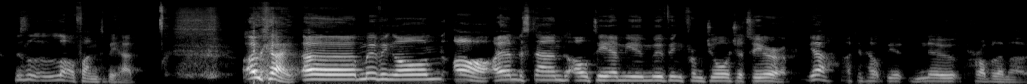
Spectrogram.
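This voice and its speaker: Lively intonation and an animated tone mark a man with a British accent, speaking at a moderate pace with a high pitch. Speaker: travel points influencer. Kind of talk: live stream Q&A.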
